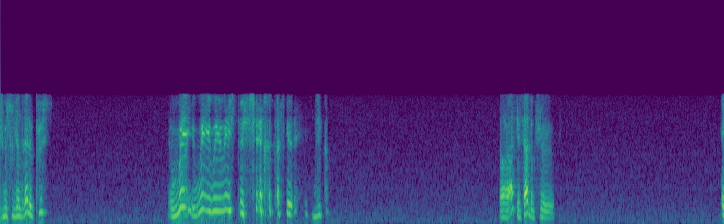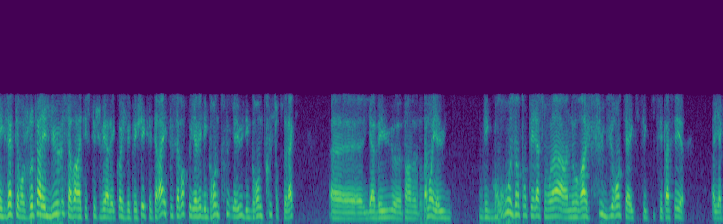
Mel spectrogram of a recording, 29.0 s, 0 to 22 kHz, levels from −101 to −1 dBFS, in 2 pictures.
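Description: A buzzy, gravelly roughness with nothing above 4 kHz runs through the whole speech clip, the damage of the GSM full-rate codec at 13 kbps, rebuilding the voice from sparse pulses. Brief rough, metallic rings at 3.68, 6.66, 15.62 and 24.44 s, plus a scattered cluster from 22.8 to 23.01 s, are lost GSM frames, each gap filled by repeating the last good frame.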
